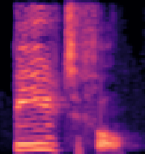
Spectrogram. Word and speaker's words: beautiful: So, beautiful, the first, fine.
